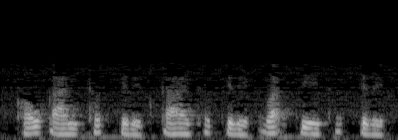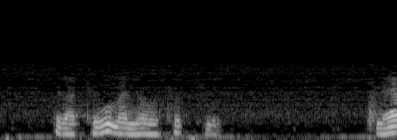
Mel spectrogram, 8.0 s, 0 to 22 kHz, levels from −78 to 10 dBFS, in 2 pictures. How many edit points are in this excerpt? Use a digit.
1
